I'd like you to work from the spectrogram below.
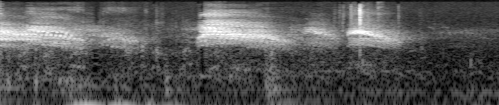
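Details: European starling at a UK bird feeder during fledgling season, where parents feed fledglings, giving harsh, raspy, hissing calls in three bursts over a couple of seconds; faint low rumbling underneath.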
